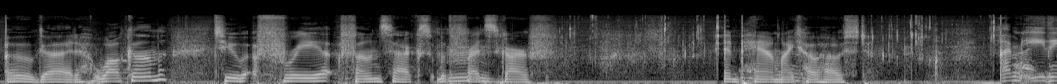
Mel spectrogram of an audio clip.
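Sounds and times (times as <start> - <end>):
speech: 0.1 - 5.6, 7.2 - 8.8, 10.0 - 10.5
chewing fried chicken from KFC: 5.2 - 10.2.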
